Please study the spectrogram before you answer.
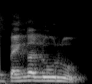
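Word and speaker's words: Bengaluru: is it sounds amazing so it's bangaluru not B for future references coming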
